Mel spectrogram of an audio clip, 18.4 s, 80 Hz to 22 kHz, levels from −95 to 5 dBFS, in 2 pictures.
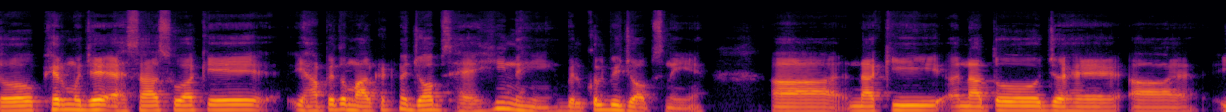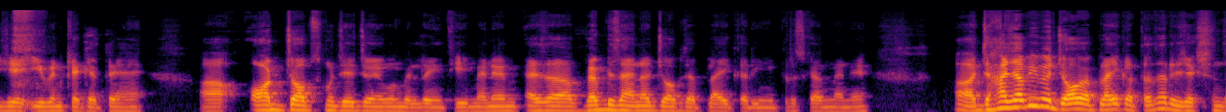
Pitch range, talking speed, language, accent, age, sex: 115-140 Hz, 210 wpm, Hindi, native, 20-39, male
